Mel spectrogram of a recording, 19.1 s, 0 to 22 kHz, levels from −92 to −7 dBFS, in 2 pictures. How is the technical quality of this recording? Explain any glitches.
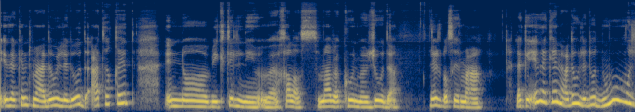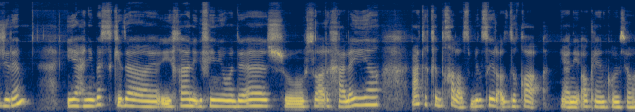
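No technical faults can be heard anywhere in the recording, so there are no glitches to explain.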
